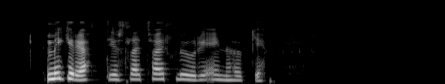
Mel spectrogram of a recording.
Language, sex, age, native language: Icelandic, female, 30-39, Icelandic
